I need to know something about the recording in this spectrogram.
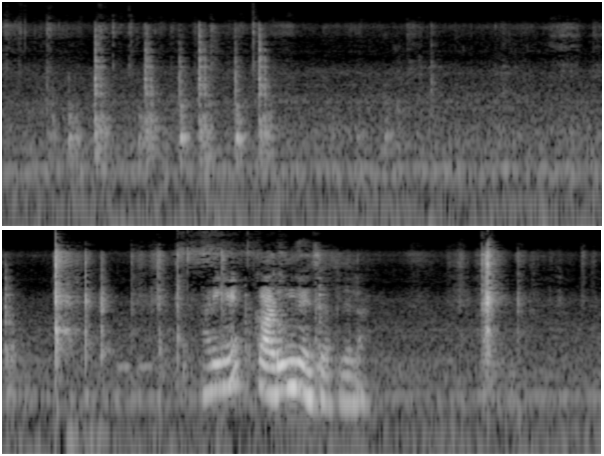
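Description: A plastic spatula scrapes and taps against a metal pan.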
